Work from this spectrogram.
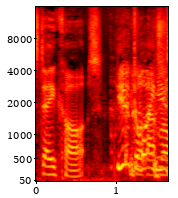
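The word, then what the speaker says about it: Descartes: saying the wrong that said desk and someone said oh actually it's day cart yeah do why you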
